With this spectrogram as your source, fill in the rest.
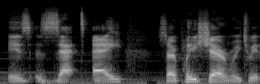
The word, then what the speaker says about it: Z-A: this fact so apparently in Japanese it's called zet a it's not called like Za or Za a or anything it's z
